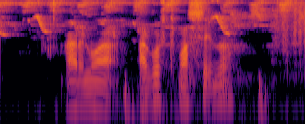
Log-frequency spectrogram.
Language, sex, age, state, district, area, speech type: Santali, male, 45-60, West Bengal, Uttar Dinajpur, rural, spontaneous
